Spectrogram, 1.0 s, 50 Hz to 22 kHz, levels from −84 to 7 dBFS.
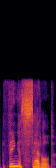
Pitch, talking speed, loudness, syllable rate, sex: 245 Hz, 235 wpm, -17 LUFS, 5.1 syllables/s, female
